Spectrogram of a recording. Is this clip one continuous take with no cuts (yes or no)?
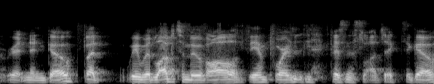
yes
